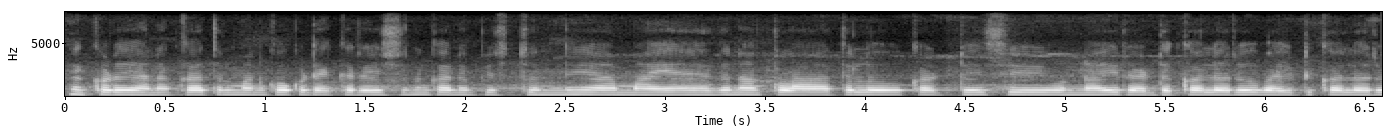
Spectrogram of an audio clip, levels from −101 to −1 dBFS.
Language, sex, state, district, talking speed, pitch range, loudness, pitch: Telugu, female, Andhra Pradesh, Anantapur, 135 wpm, 195-200 Hz, -15 LUFS, 200 Hz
